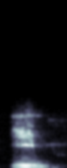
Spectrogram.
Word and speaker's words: ihm: Im. H is silent, no?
